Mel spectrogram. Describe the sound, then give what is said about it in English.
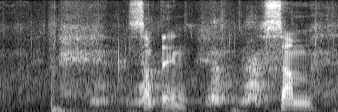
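Dogs bark outdoors during a walk: a few short, sharp barks and yips in bursts over low background noise. “Oh, look, at all the dogs are out.”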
